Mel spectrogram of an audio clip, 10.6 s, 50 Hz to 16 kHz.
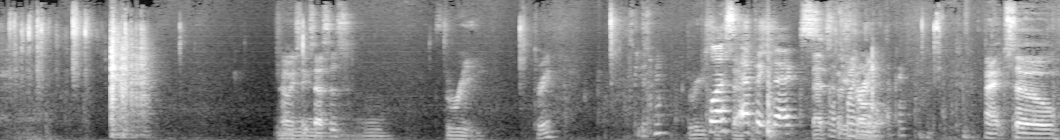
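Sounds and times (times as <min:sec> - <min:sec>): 
handful of dice clattering across a hard surface in a game: 0:00.0 - 0:01.6
speech: 0:02.9 - 0:05.7, 0:06.4 - 0:10.5.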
